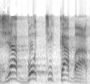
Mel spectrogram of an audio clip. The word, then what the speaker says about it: jaboticaba: Será que é jaboticaba com O? Assim. Ou jabuticaba com U? Jabuticaba. Ah, não sei. Acho que se eu fosse escrever, eu escreveria com O em vez de U. Jaboticaba, eu acho. Resposta. Tararam. As duas formas estão corretas em português. Pode ser jabuticaba ou jaboticaba.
